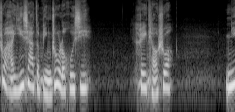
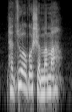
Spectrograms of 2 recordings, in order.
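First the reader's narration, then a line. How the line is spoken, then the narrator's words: Cold question. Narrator (Chinese): 蓝星冷冷地问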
